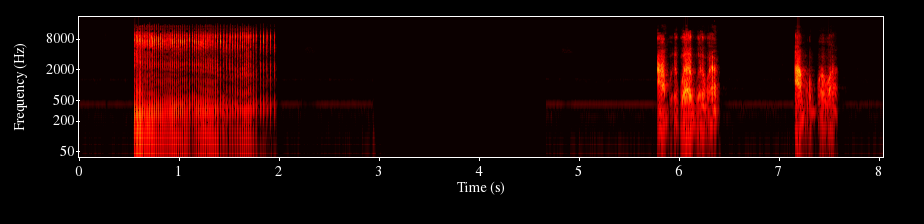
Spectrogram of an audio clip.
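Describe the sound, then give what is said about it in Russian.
A long, buzzing fart sound rings out, then after a pause two shorter, sputtering farts follow in quick succession, loud with silence between them and no talking. “Черт, зарубился один канал, что делать? Пердеть?”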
